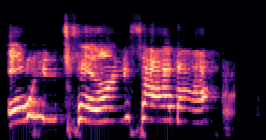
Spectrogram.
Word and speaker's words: Ohitori-sama: Ohitori-sama!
